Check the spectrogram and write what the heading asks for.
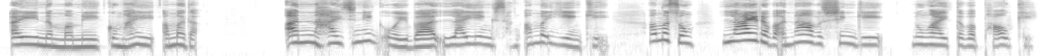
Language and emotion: Manipuri, sad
